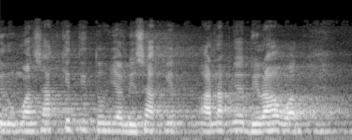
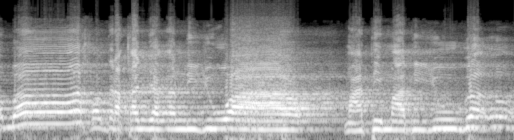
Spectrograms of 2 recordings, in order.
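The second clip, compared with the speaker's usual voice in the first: loud, drawn-out mock complaint; mock calling out; 7 dB louder, slower than usual. Child griping to dead father about rental house, loud mock holler. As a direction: holler it at the father, dragging the words. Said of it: "Tahu begitu mah".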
